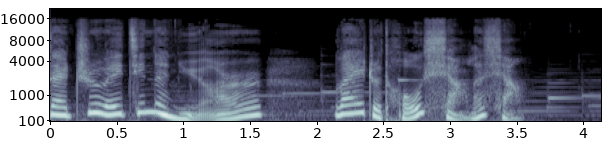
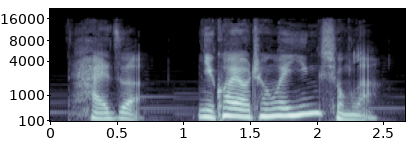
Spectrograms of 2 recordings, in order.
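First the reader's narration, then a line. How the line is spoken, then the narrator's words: Joking. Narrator (Chinese): 我开玩笑地对女儿说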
